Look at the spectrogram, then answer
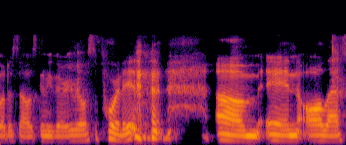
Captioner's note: chuckles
